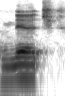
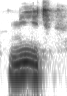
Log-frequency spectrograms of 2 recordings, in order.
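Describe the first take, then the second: First: It is said in a country boy accent. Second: It is said in a standard, non-country accent.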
